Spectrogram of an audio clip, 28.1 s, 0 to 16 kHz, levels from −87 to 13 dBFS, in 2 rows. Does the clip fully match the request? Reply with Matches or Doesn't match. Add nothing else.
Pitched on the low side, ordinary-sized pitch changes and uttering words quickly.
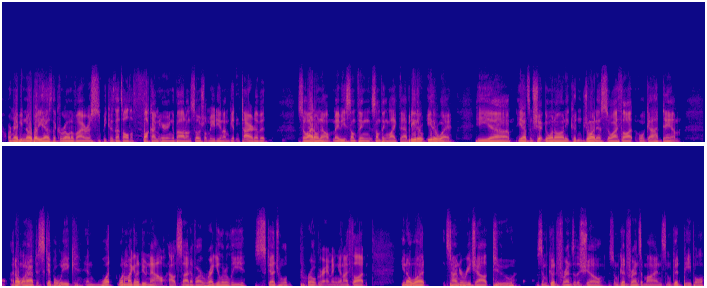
Matches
